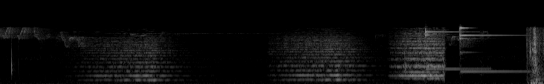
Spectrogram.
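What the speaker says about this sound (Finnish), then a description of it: "Soitan ovikelloa hämäykseksi." A two-tone doorbell chime rings out clearly, a ding-dong pair followed by a third ringing tone, loud and close with no talking.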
